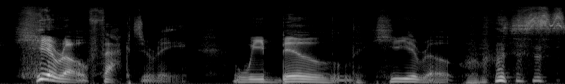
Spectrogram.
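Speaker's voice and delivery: ominous, low, very slow sinister trailer voiceover. Retelling how the Hero Factory voiceover ended, mock-sinister voiceover. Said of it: "they ended on a sinister note".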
